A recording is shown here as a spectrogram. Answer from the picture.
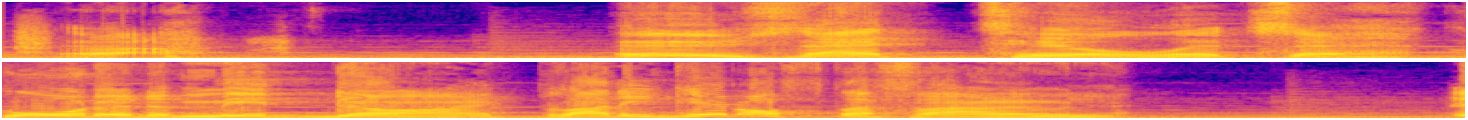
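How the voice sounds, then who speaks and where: A gruff, put-on character voice at a very slow pace, with clear music in the background. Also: man, medium pitch for a man. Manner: irritated.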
